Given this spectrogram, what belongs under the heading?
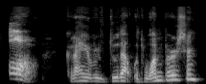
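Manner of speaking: loud, high wondering exclamation; amazed self. Retold or imitated. Remembering mother's gift, loud high amazement. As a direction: burst out at the thought. Retold own thought, exclaiming.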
